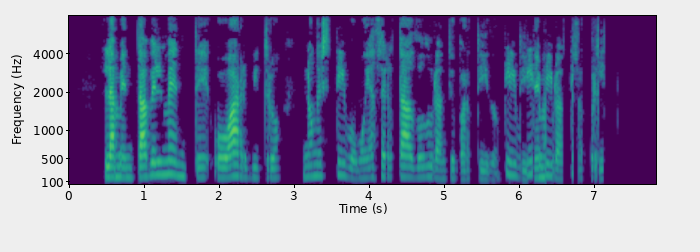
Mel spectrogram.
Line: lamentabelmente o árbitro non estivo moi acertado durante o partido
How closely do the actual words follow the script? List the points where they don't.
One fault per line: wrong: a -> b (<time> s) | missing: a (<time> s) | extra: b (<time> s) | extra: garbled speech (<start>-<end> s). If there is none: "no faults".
extra: garbled speech (5.8-7.1 s)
